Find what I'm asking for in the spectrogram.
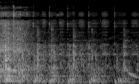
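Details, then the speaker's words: Scott Bonnar mower, Briggs & Stratton Sprint 375 4-stroke, spark test with original dark-tipped plug grounded to the block: quick ragged pull-cord cranking, never catches; no visible spark at the plug. "I can't see any spark, which has got me mystified as to why it started in the first place, but I'll just give that a few more pulls."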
